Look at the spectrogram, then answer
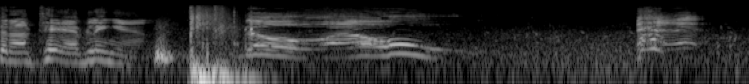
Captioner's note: grunts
